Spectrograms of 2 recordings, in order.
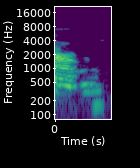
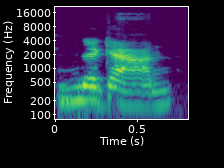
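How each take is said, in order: First: The name begins with a 'nya' sound. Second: The name begins with a 'nag' sound. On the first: The speaker calls it right. "when it's N G, you pronounce it Nya. So it's actually Natasha" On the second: The speaker calls it wrong.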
